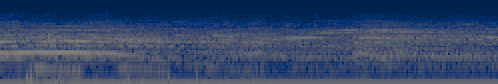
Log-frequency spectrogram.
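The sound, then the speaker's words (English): A crowd cheers and shouts in a dense, steady roar of overlapping voices, with a few dull thumps near the start before the noise settles into a continuous wash. “Can I have some noise for the scream?”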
